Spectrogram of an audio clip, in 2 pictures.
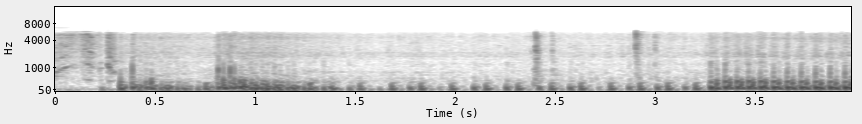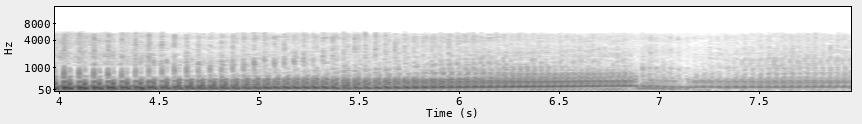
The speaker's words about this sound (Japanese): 峠の山道を2台のバイクが滑っていく。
